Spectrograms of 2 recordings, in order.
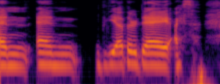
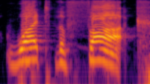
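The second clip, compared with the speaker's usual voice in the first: slow, much louder what the fuck; slow emphatic; 11 dB louder, much slower than usual. Retold or imitated. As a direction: spell it out loudly, deliberately. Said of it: "he's like".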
